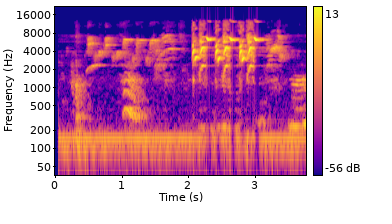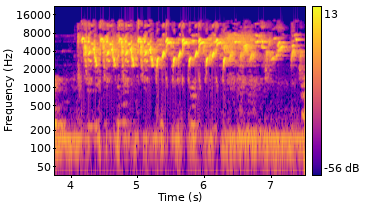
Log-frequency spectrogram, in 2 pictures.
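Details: European goldfinch singing: soft twitters at first, then bursts of rapid, high, tinkling and buzzy notes that run into a long, fast, liquid twittering phrase, over a steady low electrical hum.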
